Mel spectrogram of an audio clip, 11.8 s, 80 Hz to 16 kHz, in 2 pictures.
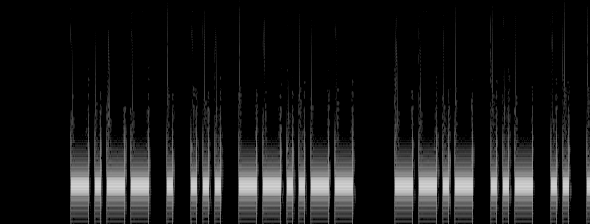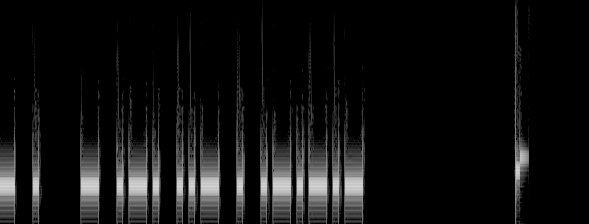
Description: Morse code, heard as a keyed tone, about 20 wpm, 700 Hz. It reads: YES, QUITE TRUE.
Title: Sentences from Top 700 Words 20wpm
